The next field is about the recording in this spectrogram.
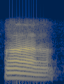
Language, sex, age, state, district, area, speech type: Telugu, male, 60+, Andhra Pradesh, Guntur, urban, conversation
